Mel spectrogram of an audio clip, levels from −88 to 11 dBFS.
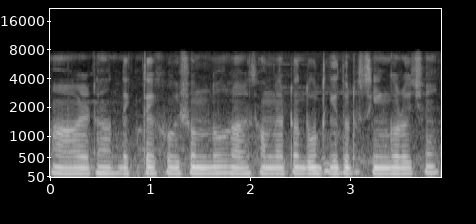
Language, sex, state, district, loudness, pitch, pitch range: Bengali, male, West Bengal, Kolkata, -14 LUFS, 135 Hz, 130-135 Hz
